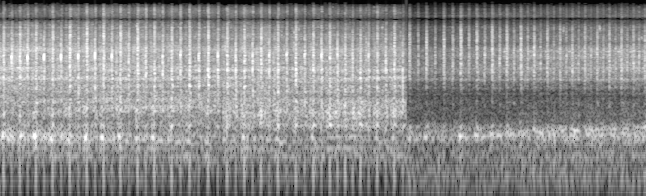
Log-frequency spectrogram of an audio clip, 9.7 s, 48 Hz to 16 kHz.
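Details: 4-inch Foster steam traction engine "Dolly", winter steam test after boiler retubing, working under load at only 55-60 lb pressure, regulator wide open; crisp, even chuffs about four a second, no misses or blows; singles quite deep, normal beat.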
